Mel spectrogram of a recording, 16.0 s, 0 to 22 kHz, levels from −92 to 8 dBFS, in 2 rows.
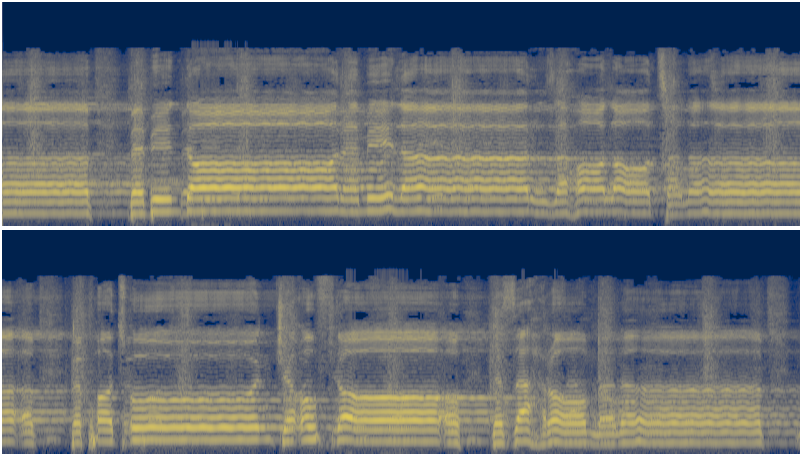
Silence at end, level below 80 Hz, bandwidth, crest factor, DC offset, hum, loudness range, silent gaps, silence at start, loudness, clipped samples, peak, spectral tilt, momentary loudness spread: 0 s; -64 dBFS; 11 kHz; 14 dB; under 0.1%; none; 4 LU; none; 0 s; -13 LUFS; under 0.1%; 0 dBFS; -4 dB/octave; 9 LU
